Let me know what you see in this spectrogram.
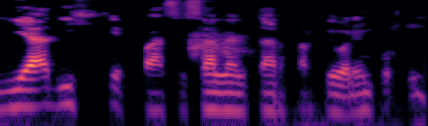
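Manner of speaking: very soft, gentle and quiet voice. Retelling what a voice said about going to the altar: imitating a very soft voice. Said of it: "la otra voz muy suave y me dice".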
